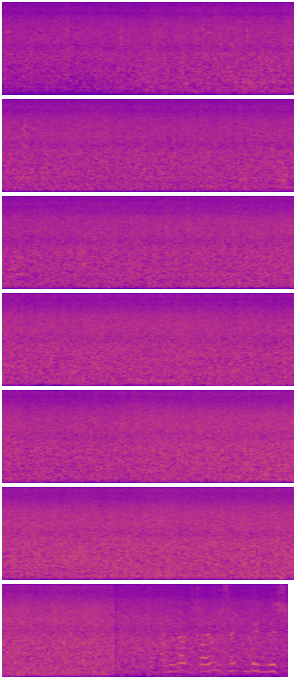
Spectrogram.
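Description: Water gushing through the open paddles of a canal lock gate into the lock chamber as the lock fills: a steady rushing that slowly grows louder.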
